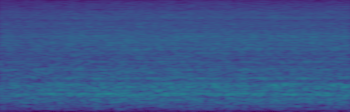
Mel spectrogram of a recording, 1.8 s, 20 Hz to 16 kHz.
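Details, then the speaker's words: Maytag Epic Z front-load washer after drain pump replacement (wouldn't drain or spin), 44 minutes left in cycle: even steady hiss of fresh water filling, no knocks or hum; filling normally. "all right there's 44 minutes to go piping up running more fresh water in"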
